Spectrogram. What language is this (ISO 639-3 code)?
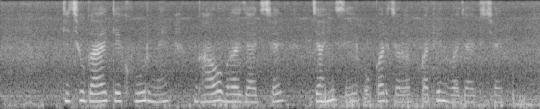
mai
